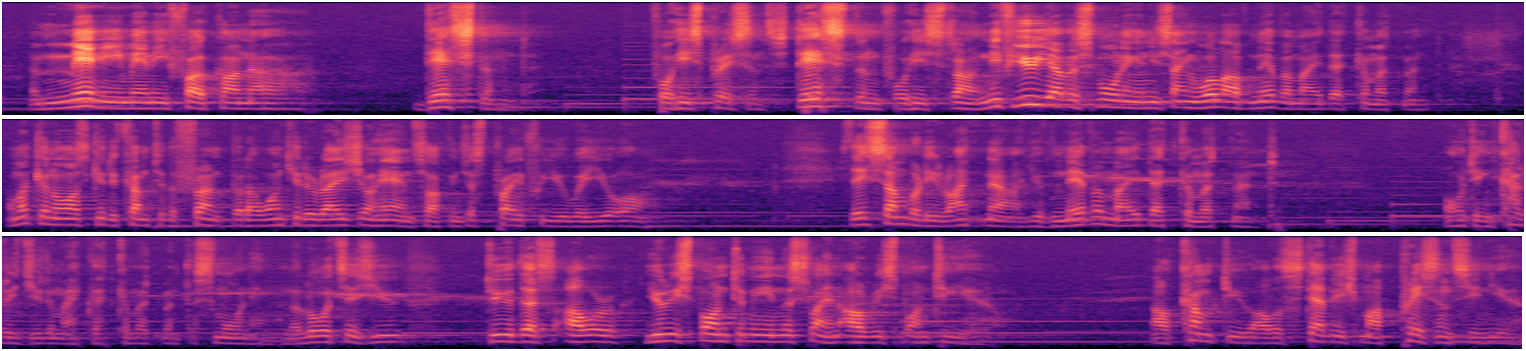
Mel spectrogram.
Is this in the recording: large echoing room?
yes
